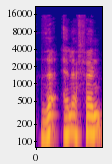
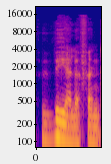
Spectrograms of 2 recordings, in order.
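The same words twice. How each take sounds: First: The word 'the' is said with a short uh vowel. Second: The word 'the' is said with a long ee vowel. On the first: The speaker calls it wrong. "not the elephant" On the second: The speaker calls it right. "we speak it as if it had two"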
